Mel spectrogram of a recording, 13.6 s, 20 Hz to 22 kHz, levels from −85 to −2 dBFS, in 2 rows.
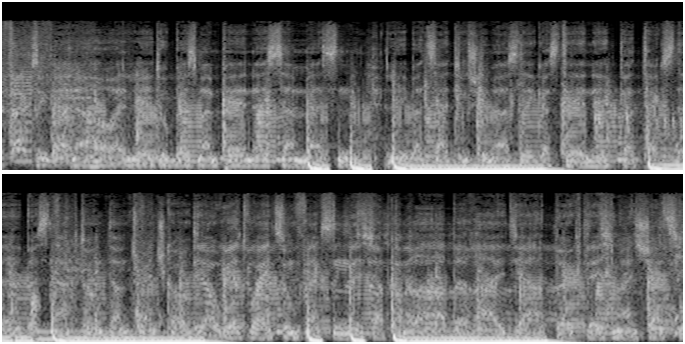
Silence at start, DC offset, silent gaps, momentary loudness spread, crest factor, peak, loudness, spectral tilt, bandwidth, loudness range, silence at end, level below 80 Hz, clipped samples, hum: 0 s; under 0.1%; none; 5 LU; 12 dB; -2 dBFS; -18 LUFS; -5 dB/octave; 13.5 kHz; 2 LU; 0 s; -16 dBFS; under 0.1%; none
